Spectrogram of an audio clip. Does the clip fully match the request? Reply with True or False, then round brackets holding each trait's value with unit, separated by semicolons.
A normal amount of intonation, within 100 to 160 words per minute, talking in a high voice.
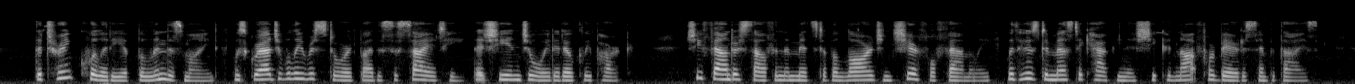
False (3.4 semitones; 175 wpm; 195 Hz)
